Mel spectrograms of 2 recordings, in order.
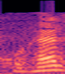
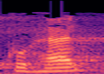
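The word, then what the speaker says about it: kuhan (كهان): Et on dit pour la, ça c'est le pluriel, kuhan c'est le pluriel. Le singulier c'est kahin. Hein? Donc kuhan, kahin. Kahin ça s'écrit kaf, alif, ha. Kahin, c'est ça. Kaf, alif, ha, nun. Kahin. Et kuhan, eh bien, c'est le pluriel.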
